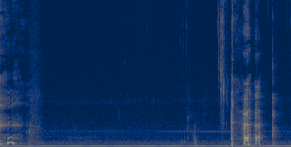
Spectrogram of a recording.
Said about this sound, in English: So, time for another sip.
